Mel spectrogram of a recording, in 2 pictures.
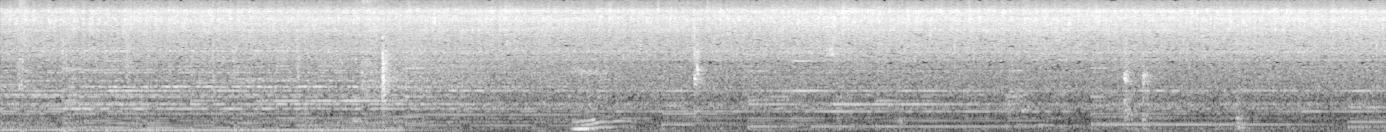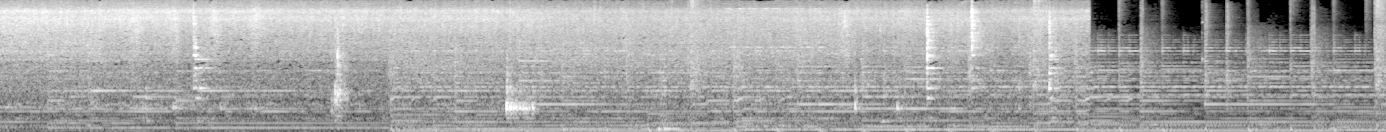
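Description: Diced carrots and other mixed vegetables frying in butter in a nonstick pan: a steady sizzle, with a few sharp clicks scattered through it.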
